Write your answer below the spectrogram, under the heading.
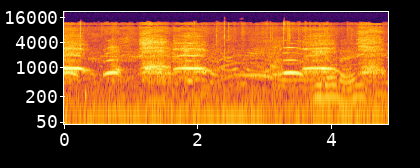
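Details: Geese in a flock roaming a park, uttering overlapping nasal honks and some lower wavering calls, with faint voices and steady background noise.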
